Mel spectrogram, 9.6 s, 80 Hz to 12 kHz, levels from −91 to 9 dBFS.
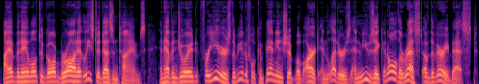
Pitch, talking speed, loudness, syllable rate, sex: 150 Hz, 215 wpm, -18 LUFS, 5.2 syllables/s, male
